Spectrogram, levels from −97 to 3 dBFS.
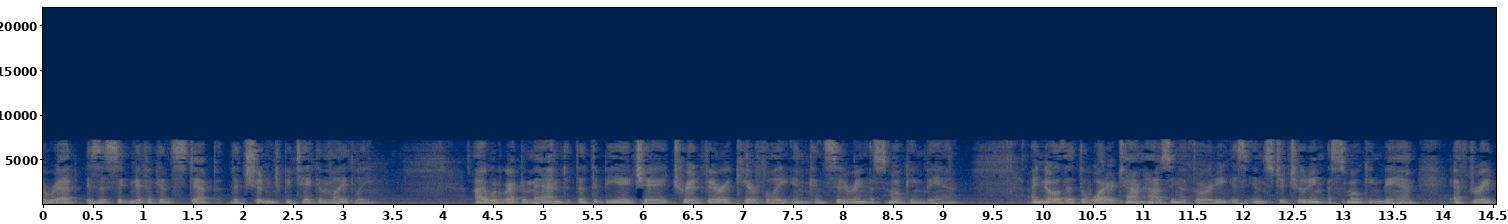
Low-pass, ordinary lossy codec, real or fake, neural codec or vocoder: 7.2 kHz; MP3, 32 kbps; fake; vocoder, 24 kHz, 100 mel bands, Vocos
